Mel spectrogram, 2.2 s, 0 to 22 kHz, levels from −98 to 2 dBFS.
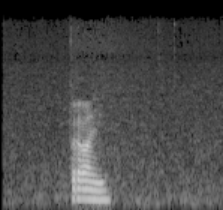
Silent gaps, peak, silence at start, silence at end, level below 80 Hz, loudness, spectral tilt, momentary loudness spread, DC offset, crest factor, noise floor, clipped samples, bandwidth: none; -4 dBFS; 0.7 s; 1.1 s; -62 dBFS; -22 LUFS; -6.5 dB/octave; 26 LU; under 0.1%; 22 dB; -50 dBFS; under 0.1%; 16 kHz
